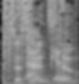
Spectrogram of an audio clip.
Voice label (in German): Frau Danke, Stimmproben; Seinfeld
